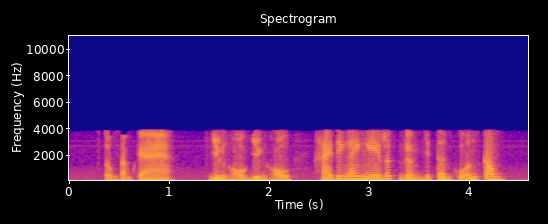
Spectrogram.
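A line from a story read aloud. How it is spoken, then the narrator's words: Sudden loud cry. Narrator (Vietnamese): Gã họ Trần có vẻ thất vọng, lẩm bẩm gì đó, đột nhiên kêu to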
